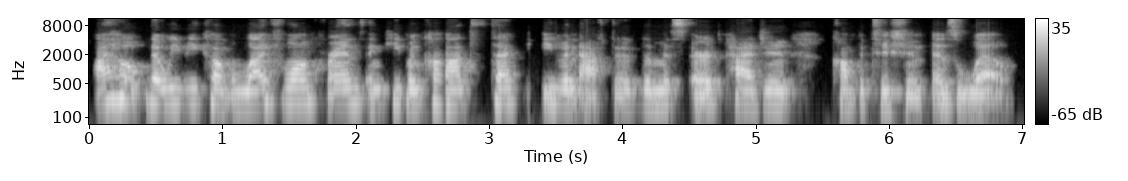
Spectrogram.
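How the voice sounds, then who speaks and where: A woman's voice: medium pitch, normal speed, vocal fry, fairly bright tone, poor audio. Composed woman from the Virgin Islands. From United States Virgin Islands. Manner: polished, composed. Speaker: beauty pageant contestant. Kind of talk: radio interview answer.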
